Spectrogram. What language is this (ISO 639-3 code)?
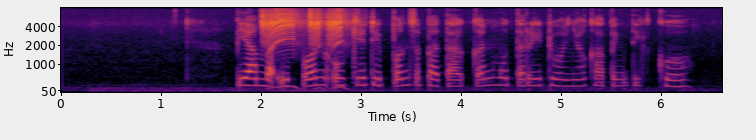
jav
